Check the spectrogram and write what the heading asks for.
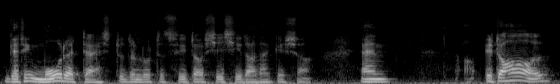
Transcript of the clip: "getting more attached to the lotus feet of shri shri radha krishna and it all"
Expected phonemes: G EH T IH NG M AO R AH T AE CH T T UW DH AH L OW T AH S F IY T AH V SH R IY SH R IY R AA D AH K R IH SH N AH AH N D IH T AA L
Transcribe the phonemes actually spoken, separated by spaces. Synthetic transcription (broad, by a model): G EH T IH NG M AO R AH T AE CH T T UW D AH L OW T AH S F IY T AH V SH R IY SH IY R AA D AH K IH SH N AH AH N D IH T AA L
